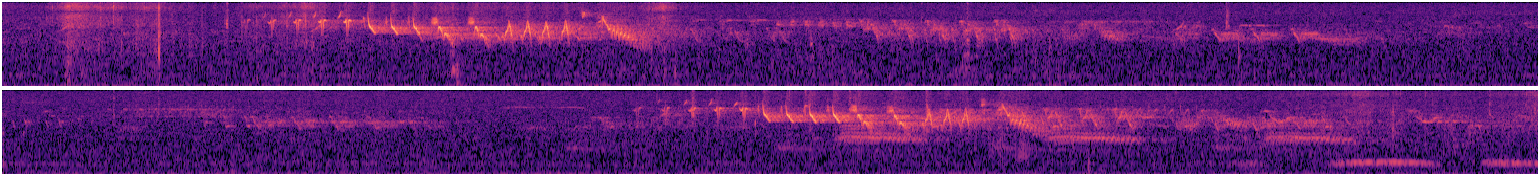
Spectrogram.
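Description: Songbird singing outdoors: two fast trilled phrases that fall in pitch, about two seconds in and again about eleven seconds in, with scattered chirps between, over a steady low rumble. Low cooing from a pigeon starts near the end.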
